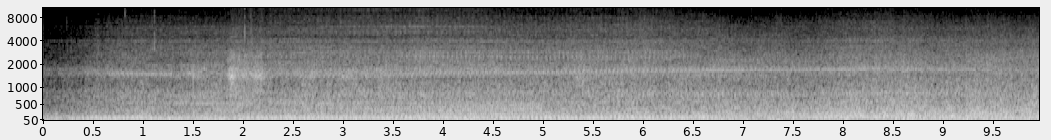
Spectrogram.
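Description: Motorcycle engine running at a steady cruise under wind and road noise, getting louder over the first second or so and then holding an even drone.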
